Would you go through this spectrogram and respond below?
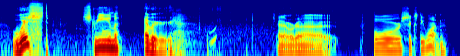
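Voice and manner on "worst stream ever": swooping, sing-song cartoon voice with big pitch swings. A streamer on stream puts on the Comic Book Guy voice. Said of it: "I'm doing the voice of the comic book guy from The Simpsons".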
